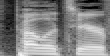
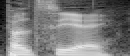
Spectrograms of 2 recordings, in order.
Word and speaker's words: Pelletier: It's Pelletier for English, but it's like Pelletier.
